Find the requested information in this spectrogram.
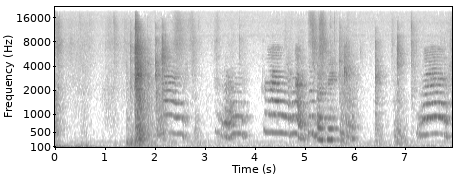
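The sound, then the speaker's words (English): A pet cat meows several times while begging to be let in. The high, drawn-out cries come in a cluster, alongside a person talking. “You can probably hear my kitty cat in the background. He's like begging to come in.”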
